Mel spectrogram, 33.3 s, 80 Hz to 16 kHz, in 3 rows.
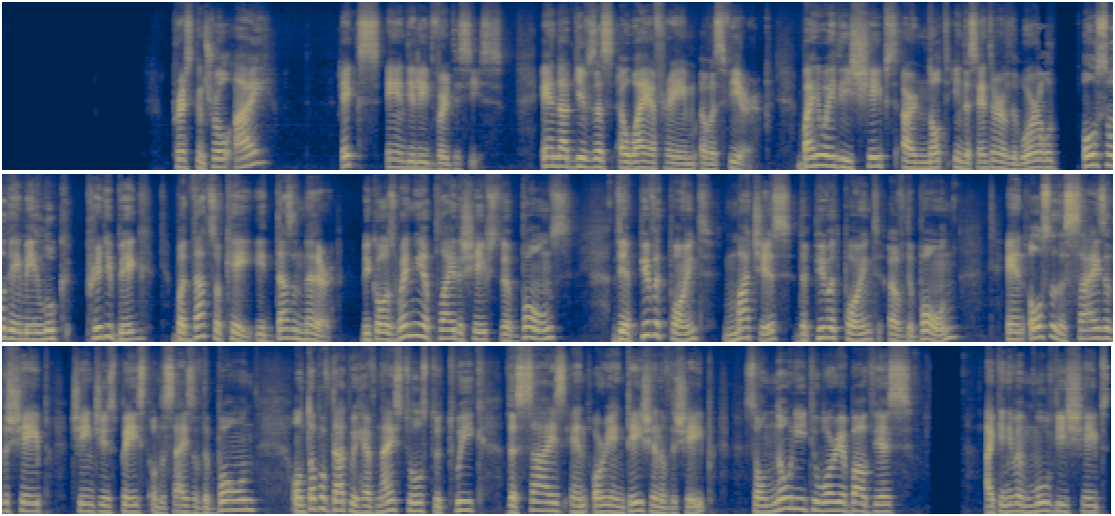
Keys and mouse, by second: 2.0 ctrl+i, 3.4 x, 7.4 Tab, 7.7 g, 17.0-20.9 d, 18.8 click, 21.5-23.5 d, 22.3 click, 29.5-33.3 typing.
